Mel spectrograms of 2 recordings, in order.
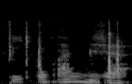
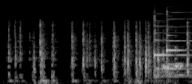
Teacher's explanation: He's got a voiced j, but not all speakers have that. You might hear it orange, I suppose.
